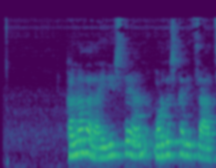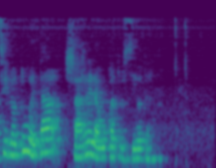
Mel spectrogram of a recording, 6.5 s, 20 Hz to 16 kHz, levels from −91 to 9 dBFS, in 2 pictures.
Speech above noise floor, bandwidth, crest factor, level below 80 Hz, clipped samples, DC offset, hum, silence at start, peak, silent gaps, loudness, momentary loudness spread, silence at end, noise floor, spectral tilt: 40 dB; 11.5 kHz; 16 dB; -66 dBFS; under 0.1%; under 0.1%; none; 1 s; -8 dBFS; none; -24 LUFS; 8 LU; 0.8 s; -63 dBFS; -6 dB/octave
